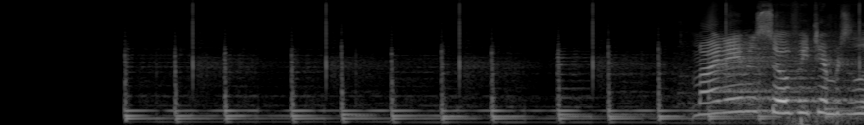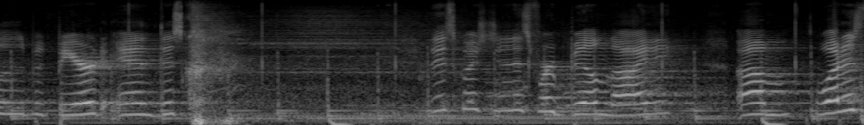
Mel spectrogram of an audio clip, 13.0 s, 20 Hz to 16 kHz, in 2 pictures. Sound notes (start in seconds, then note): 0.9 playful music; 7.8 laughs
